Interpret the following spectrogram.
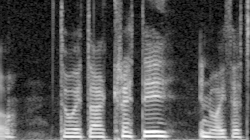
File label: "credu", Welsh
